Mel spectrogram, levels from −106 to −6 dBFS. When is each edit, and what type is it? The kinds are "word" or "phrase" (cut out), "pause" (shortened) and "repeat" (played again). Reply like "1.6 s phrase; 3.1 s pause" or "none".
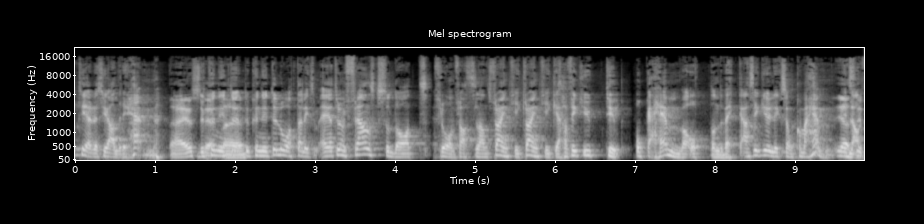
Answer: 5.6 s repeat; 8.5 s word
